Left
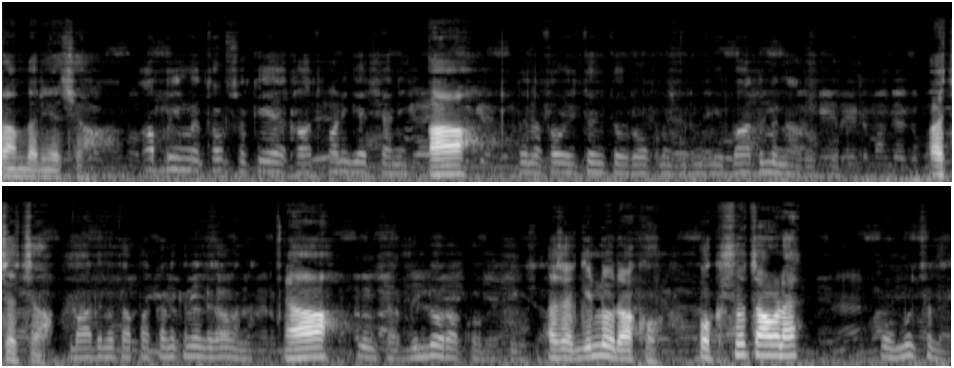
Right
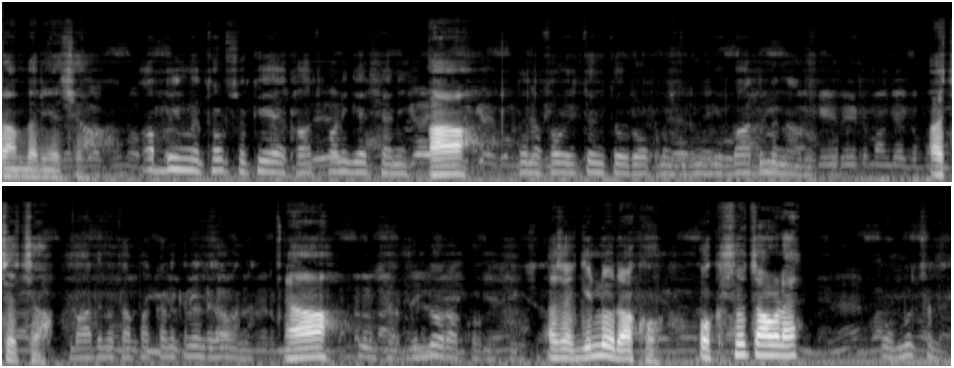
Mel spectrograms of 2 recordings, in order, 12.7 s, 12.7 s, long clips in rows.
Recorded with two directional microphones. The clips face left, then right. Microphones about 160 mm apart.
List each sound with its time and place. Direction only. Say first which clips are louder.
0.0 s a man's voice: right 2 dB; 5° left (ahead or behind)
0.9 s speech: right 11 dB; 45° right (ahead or behind)
2.8 s a man's voice: right 2 dB; 5° left (ahead or behind)
3.2 s a man's voice: right 6 dB; 30° right (ahead or behind)
6.1 s a man's voice: right 2 dB; 5° right (ahead or behind)
6.9 s a man's voice: right 1 dB; 10° left (ahead or behind)
8.2 s a man's voice: right 1 dB; centre (ahead or behind)
9.9 s speech: right 6 dB; 15° right (ahead or behind)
